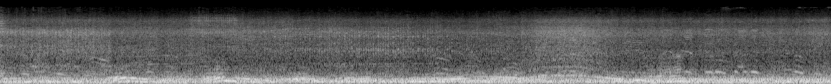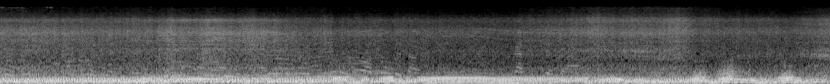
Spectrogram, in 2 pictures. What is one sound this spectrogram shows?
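Motorcycle engines rev up with rising and falling roars.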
